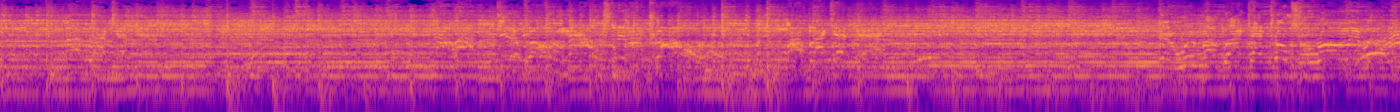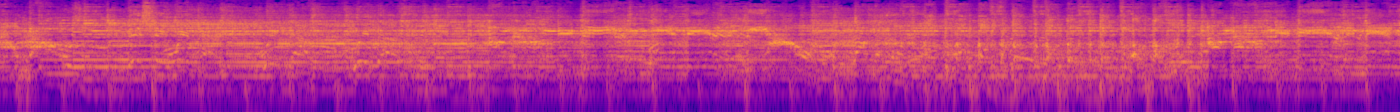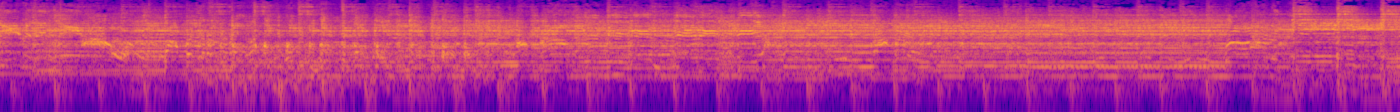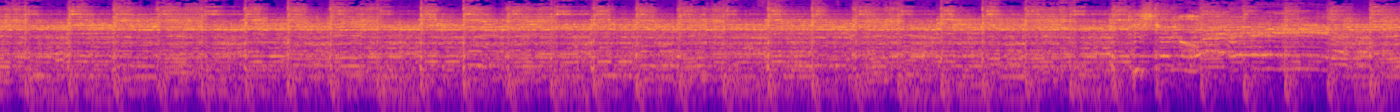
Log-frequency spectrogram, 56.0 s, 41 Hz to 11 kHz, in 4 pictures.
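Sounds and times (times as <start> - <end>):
bass drum: 0.0 - 56.0
slide guitar blues: 0.0 - 56.0.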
